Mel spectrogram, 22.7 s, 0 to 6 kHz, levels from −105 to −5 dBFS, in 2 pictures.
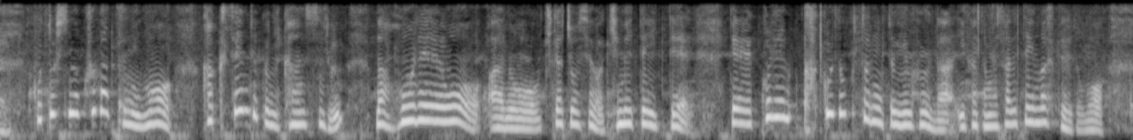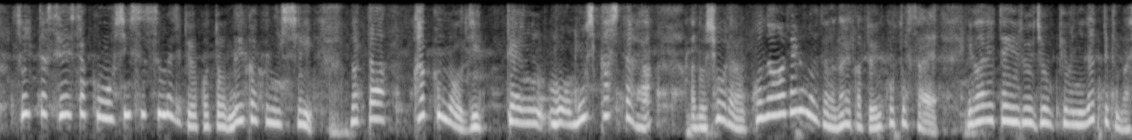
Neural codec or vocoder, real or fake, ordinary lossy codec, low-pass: codec, 16 kHz, 4 kbps, FreqCodec, smaller model; fake; none; 5.4 kHz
